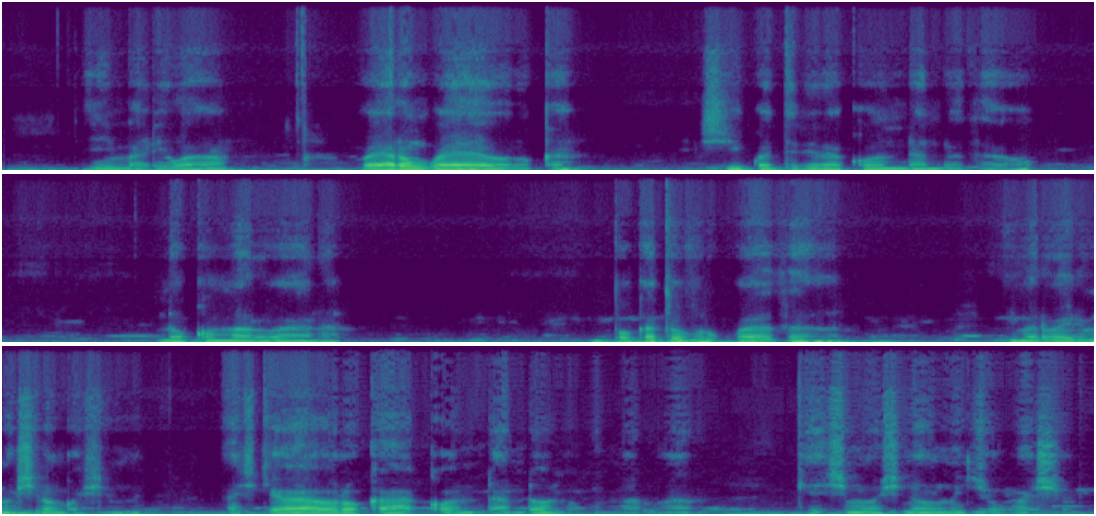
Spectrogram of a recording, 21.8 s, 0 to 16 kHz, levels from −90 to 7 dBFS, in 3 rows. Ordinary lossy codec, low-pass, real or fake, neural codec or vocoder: Opus, 24 kbps; 14.4 kHz; fake; autoencoder, 48 kHz, 128 numbers a frame, DAC-VAE, trained on Japanese speech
